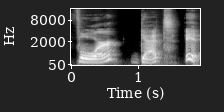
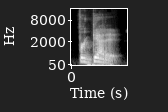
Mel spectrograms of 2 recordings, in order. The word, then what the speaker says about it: forget it: When you read this word, you read forget it, right? You think that T is a strong T. It's not. It's forget it, edit, edit, edit. It's a flap. Forget it. So we have two T's. One is a flap and one is a glottal stop. Forget it. Forget it. And then I'm not saying for, I'm saying fur, fur.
